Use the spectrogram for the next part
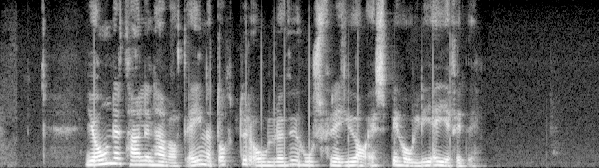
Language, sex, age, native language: Icelandic, female, 60-69, Icelandic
